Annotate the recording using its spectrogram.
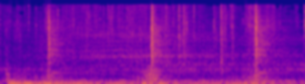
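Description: A metronome ticking steadily, three ticks about three-quarters of a second apart, over a loud, deep low rumble.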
